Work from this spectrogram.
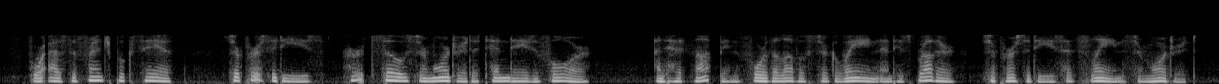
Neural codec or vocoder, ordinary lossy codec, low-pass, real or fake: codec, 16 kHz, 0.9 kbps, LongCat-Audio-Codec; AAC, 16 kbps; 7.2 kHz; fake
